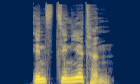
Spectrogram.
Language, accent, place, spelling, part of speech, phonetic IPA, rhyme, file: German, Germany, Berlin, inszenierten, adjective / verb, [ɪnst͡seˈniːɐ̯tn̩], -iːɐ̯tn̩, De-inszenierten.ogg
- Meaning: inflection of inszenieren: 1. first/third-person plural preterite 2. first/third-person plural subjunctive II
